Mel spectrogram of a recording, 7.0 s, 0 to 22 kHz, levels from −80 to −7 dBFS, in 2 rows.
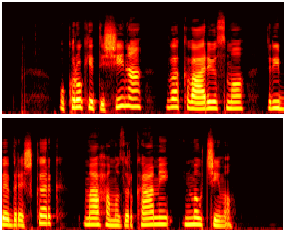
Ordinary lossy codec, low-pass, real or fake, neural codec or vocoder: none; 19.8 kHz; real; none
